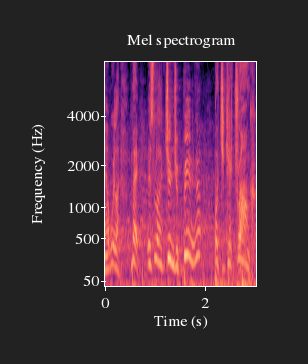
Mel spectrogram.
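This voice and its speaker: Noticeable background noise sits behind the speaker. He is a man with a New Zealand accent and lively intonation. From New Zealand, Wellington. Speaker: guest. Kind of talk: casual chat. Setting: pub.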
